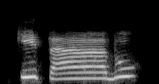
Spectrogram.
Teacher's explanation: You need to pronounce the ta for the longest. You need to pronounce that for 2 seconds, and the kaf and the ba for 1 second. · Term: vertical fatha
